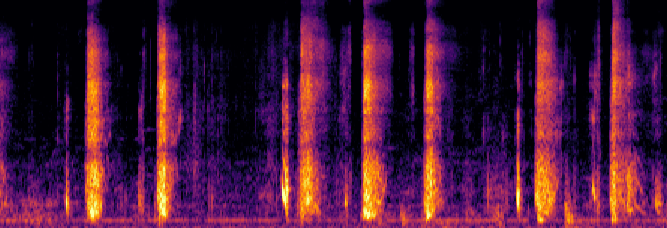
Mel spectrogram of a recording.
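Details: Person stuffy and congested with runny nose and watering eyes, attributing it to ragweed and dust; about ten forceful wet sneezes in quick succession, some with a sharp in-breath first; allergic sneezing.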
